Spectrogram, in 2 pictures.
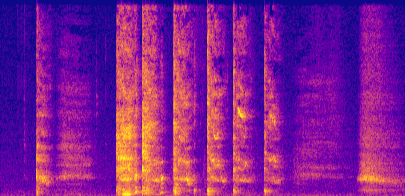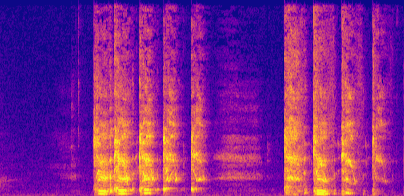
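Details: A girl coughs in three rapid bouts of about five or six coughs each, with breaths drawn in between.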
